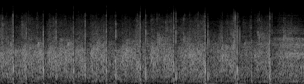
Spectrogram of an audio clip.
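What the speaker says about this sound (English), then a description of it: "Let's give them one more round of applause, please." An audience at a civic election candidates forum applauds the candidates, a dense, steady round of clapping that holds at full strength from start to finish.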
